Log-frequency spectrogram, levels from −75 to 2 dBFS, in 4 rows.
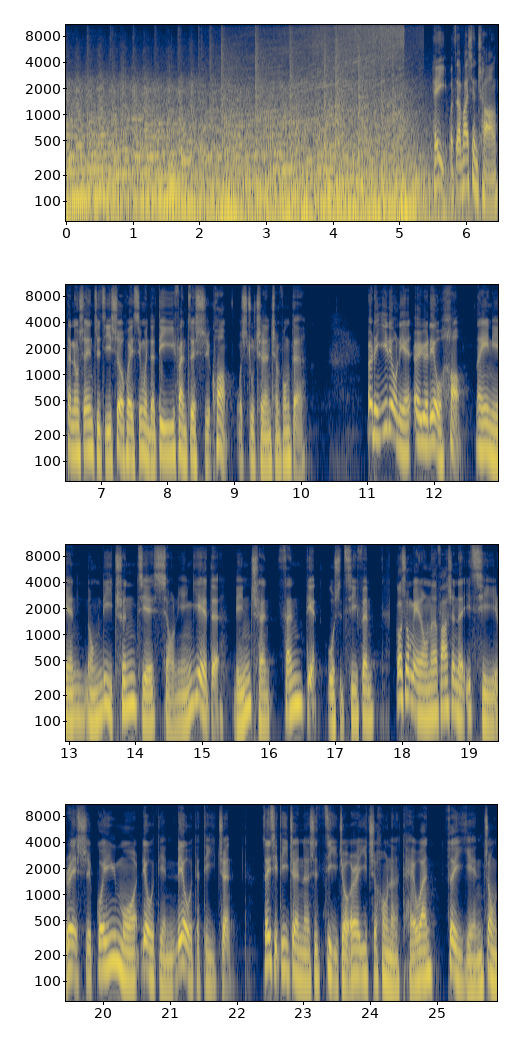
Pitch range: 100-130 Hz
